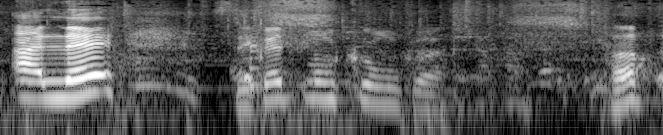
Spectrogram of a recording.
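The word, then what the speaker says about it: allaient: C'est chose qui est complètement conne parce que ça se prononce aller.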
